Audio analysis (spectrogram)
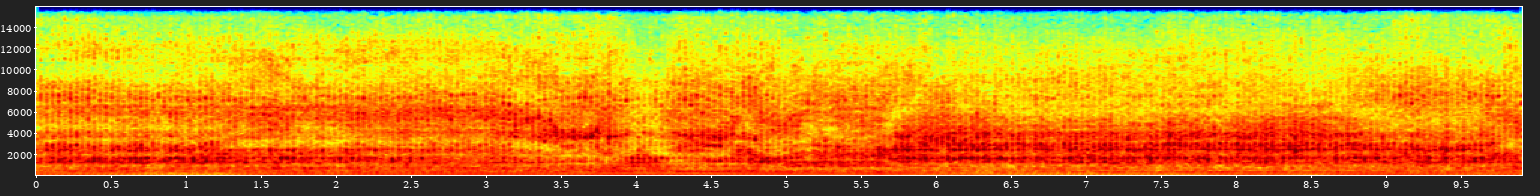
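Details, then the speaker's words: Curb-found wacker plate, small single-cylinder engine, long unused, run after choke with the original plug: it ticks over steadily and evenly with no misses or knocking, and vibration stops below a certain rev — healthy idle, though it may want carburetor work. "there you go ticks over lovely when you get to blow a certain rev that it stops vibrating that sounds really good"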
